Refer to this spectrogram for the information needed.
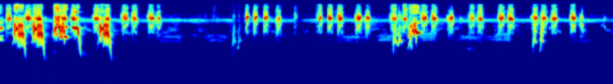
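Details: A myna pair caring for babies together. Loud harsh chirping bursts open, then a short quiet spell, followed by quicker, softer chirp series with occasional raspy notes, all over a continuous high whine.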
